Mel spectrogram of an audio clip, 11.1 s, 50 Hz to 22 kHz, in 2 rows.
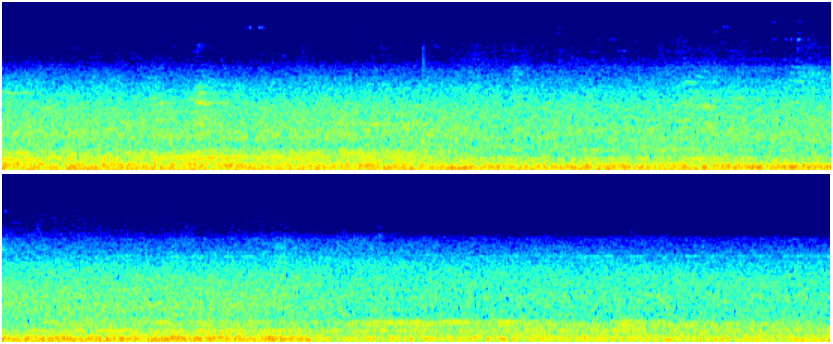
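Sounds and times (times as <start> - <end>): low rumbling noise: 0.0 - 11.0.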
